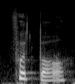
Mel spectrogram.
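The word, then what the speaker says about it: fútbol: spoke for example football we have the word in Spanish football which is pronounced the same exact way but is written in the way they hear it so it's not F wo t b a WL it's f u t b o l football football uh in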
